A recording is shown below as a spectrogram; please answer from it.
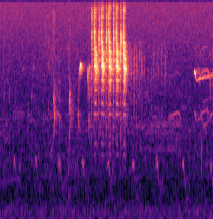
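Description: Marsh wren singing: a few short introductory notes, then a loud, fast rattling buzz lasting about half a second around the middle.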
